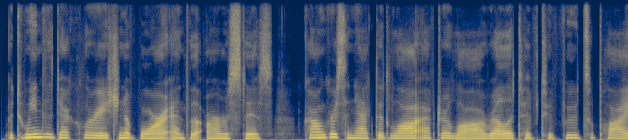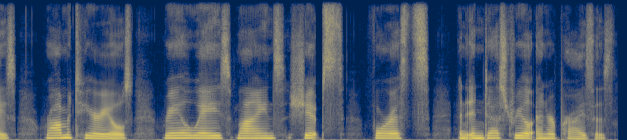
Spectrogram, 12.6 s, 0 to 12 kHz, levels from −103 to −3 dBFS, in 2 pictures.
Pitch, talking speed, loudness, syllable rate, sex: 205 Hz, 125 wpm, -23 LUFS, 4.7 syllables/s, female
